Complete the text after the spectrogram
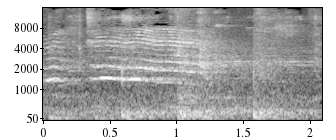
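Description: A bowling ball rolls down a wooden lane.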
